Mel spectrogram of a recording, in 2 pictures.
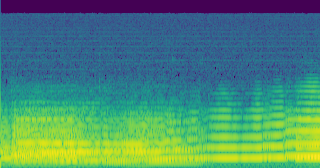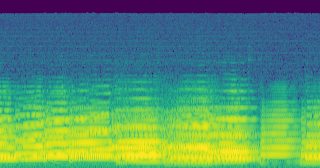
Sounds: French horn, Music

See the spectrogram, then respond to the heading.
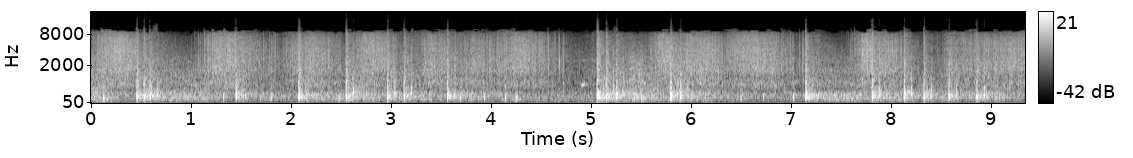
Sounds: Fireworks, fireworks banging

